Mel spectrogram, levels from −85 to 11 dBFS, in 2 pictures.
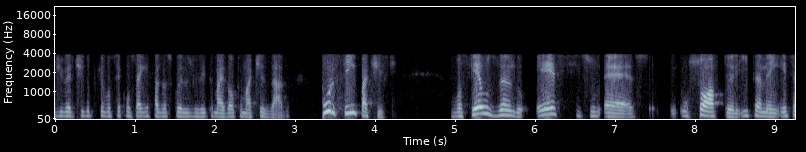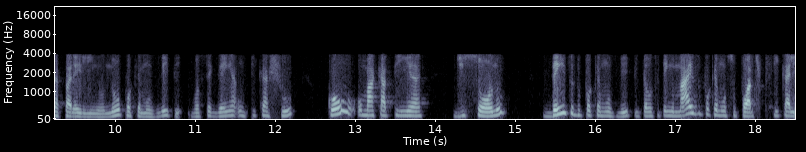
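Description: Throughout the clip, the speech shows tandem speech coding. It sounds like two low-rate speech codecs in a row, perhaps G.729A and then G.726. The second recoded the first's damaged output. The voice turns rough, muffled and warbly. Nothing reaches above 3.8 kHz.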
